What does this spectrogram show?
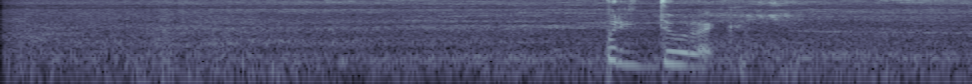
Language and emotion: Russian, positive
